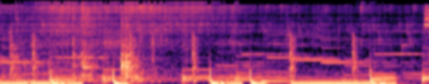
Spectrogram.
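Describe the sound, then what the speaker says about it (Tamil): Onions, green chillies and curry leaves sizzle steadily in hot oil while a utensil scrapes and stirs the pan in repeated short strokes, close up, with no talking. "எண்ணெய் ஹீட் ஆனதும் மங்க வெங்காயம் பச்சை மிளகா கருவேப்பிலை சேர்த்து லைட்டாக வதக்கிக்கலாம்"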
